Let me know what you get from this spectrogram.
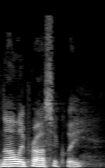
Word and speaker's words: nolle prosequi: In law, there's a phrase called nolle prosequi, and that's how my brother says to pronounce it. Don't try to pronounce it like the Latin it really is. The judge will look at you and maybe throw you out of the courtroom.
